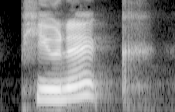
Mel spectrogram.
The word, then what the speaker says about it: Punic: Punic is how I say it, but I might be wrong.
